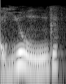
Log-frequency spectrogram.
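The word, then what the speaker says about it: Jung: llamó kart y um se escribe con jota se pronuncia hyung j ng el psiquiatra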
